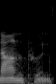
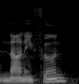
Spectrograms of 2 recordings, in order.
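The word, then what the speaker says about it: 何分: Well, in Japanese, we have nanji and nanpun for that. Notice that it is not naniji and is not nanifun. It is nanpun and nanji. That is the correct way to pronounce that.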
